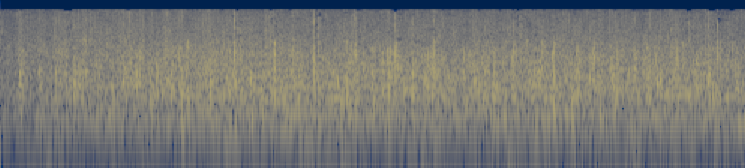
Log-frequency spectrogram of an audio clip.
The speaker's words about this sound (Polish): Kochani, a my także w imieniu całej naszej wesołej, różańcowej rodzinki dziękujemy wszystkim ojcom i braciom redemptorystom, gospodarzom tego tuchowskiego sanktuarium. Gorące brawa dla nich!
